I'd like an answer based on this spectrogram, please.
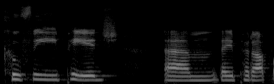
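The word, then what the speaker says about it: Ko-fi: um so the like Kofi page um they put up on their like Instagram today and it was like a thing about how to pronounce it and it is supposed to be pronounced Kofi and I even in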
